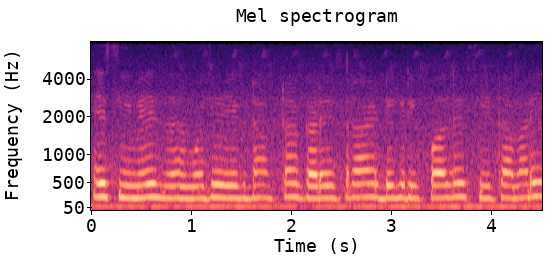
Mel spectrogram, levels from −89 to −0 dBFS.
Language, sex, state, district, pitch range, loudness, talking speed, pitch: Hindi, female, Bihar, Sitamarhi, 220-240 Hz, -15 LUFS, 160 wpm, 225 Hz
